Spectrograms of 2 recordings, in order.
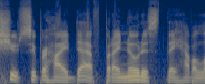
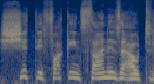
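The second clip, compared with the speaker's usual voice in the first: put-on French-accented English, pitched up; 10 semitones higher than usual. Recounting watching behind-the-scenes footage: Pierre Woodman French accent. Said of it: "in his French accent, he's like".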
